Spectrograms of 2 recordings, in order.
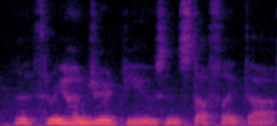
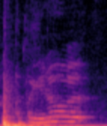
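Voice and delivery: much louder, higher attention-grab; punchy hook; 6 semitones higher, 10 dB louder than usual. Real, not acted. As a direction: throw it out loud to the camera. Sudden topic change hook.

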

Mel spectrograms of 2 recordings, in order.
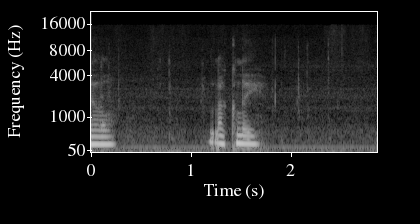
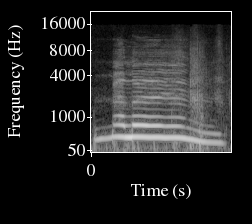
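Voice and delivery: delighted; 6 semitones higher, 6 dB louder than usual. Real, not acted. Delighted at melon field.

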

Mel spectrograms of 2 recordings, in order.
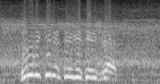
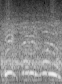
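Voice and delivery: ecstatic goal shout; 8 semitones higher, slower than usual. Real, not acted. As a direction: scream the goal with joy. Goal call in live commentary.

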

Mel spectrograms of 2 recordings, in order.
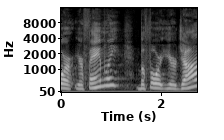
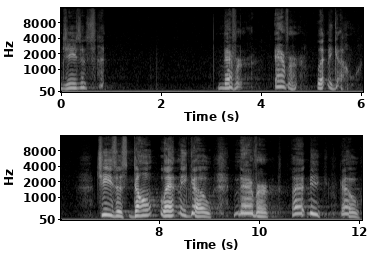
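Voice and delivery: softer, halting plea through tears; tearful plea; 4 dB quieter than usual. Acted. Peter in the boat pleading with Jesus, softly tearful. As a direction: beg through tears, breaking up. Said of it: "through the tears".

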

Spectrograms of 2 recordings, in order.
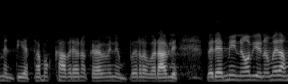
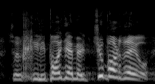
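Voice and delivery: higher, much louder repeat; shouted sarcasm; 4 semitones higher, 8 dB louder than usual. Acted. Boyfriend accuses her over a call, shouted sarcasm. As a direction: explode with sarcastic anger.

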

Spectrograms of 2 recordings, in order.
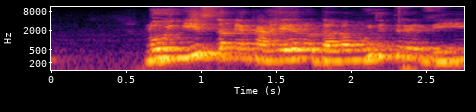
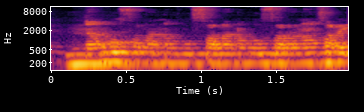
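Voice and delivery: muttered to herself; 5 semitones lower, 5 dB quieter, faster than usual. Retold or imitated. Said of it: "não podia ficar falando muito".

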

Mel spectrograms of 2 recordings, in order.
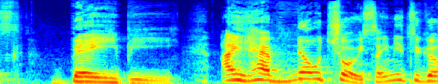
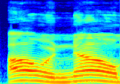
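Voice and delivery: ordinary talk, nothing marked

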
